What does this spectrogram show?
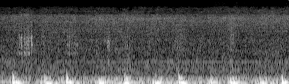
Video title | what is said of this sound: Getting farm equipment prepped for next year already??? | when I put my foot on the bottom of the wheel and pull on the top of the wheel you hear that thump there is some slop in this wheel bearing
